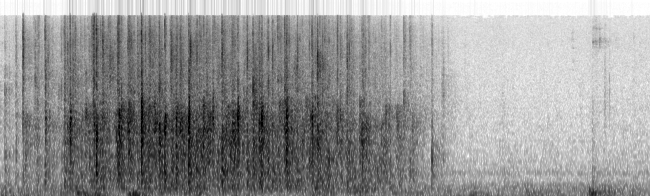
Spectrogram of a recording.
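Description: Audience applauding. The clapping swells quickly and dies away about four seconds in.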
